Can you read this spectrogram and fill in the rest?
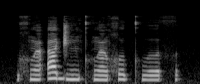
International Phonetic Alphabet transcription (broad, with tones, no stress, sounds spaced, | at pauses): xʷ ã˩ ʔ a˥ d͡ʒ ĩ˩ kʷʰ ã˩ χʷ ʌ˧ kʷʰ ɤ˩ θ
